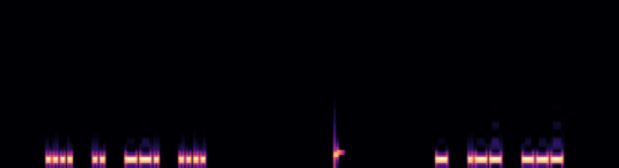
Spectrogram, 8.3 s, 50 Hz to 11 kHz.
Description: Morse code, heard as a keyed tone, about 25 wpm, spaced as for 18 wpm, 690 Hz. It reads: HIGH TWO
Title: 2x Character Spacing - Top 200 Words - 25wpm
